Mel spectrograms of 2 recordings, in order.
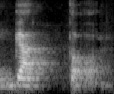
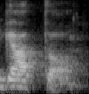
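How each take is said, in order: First: A southern Italian accent with a lengthened T. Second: A northern Italian accent with a short T.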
